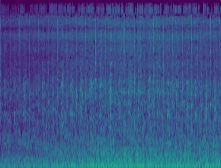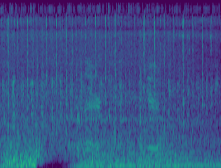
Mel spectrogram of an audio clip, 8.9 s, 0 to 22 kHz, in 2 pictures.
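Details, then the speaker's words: 1977 International hay-hauler truck just fired up, idling with a sharp puffing tick about four times a second from a bad exhaust leak, worst on the other side; head gasket also suspected. "fired right up instantly heard the terrible exhaust leak"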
